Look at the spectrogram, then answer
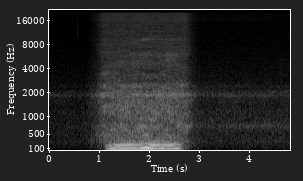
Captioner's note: dog snoring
